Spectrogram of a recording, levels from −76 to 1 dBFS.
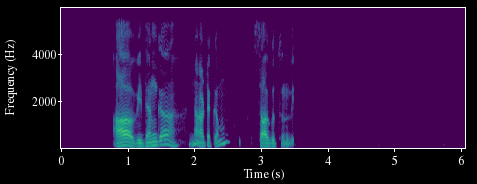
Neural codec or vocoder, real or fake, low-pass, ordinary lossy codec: codec, 16 kHz, 16 kbps, FreqCodec, larger model; fake; 5.4 kHz; AAC, 48 kbps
